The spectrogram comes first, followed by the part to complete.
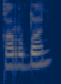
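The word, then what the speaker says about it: قرضا: By the way, that n sound at the end of qardan is just a rule in Arabic. Sometimes it's pronounced, sometimes it's not.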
